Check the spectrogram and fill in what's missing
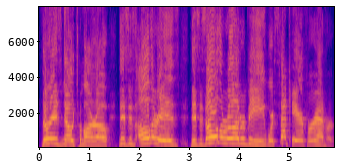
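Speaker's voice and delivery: loud, high hammed-up doom proclamation; mock despairing rant. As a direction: rant like a passenger trapped for eternity. Acts out despairing trapped passenger.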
